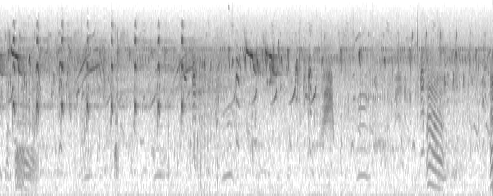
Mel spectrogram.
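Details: Hundreds of flamingos on a national park lake in the Overberg, South Africa. A low, even rumble carries many soft, distant honks and chatter, with a couple of louder, harsh calls at the start and near the end.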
